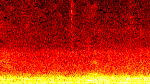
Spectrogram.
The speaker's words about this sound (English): Whoa. Hope this train don't break down.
